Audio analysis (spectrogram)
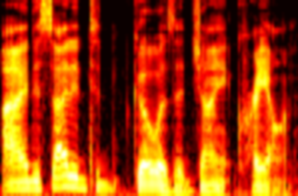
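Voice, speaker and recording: A man hosting a children's read-aloud, speaking in an expressive, playful storytelling style. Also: low-pitched, slow. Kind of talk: lively children's storytelling and chat.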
